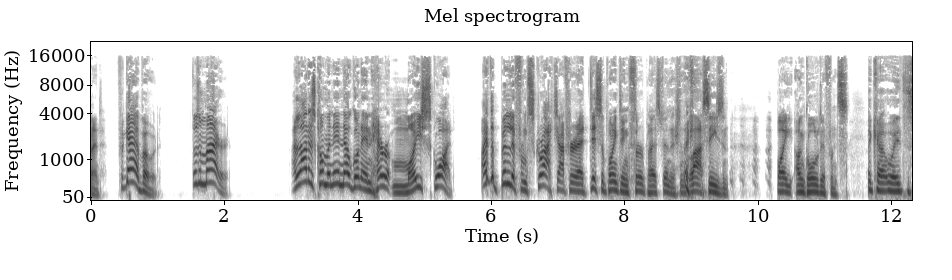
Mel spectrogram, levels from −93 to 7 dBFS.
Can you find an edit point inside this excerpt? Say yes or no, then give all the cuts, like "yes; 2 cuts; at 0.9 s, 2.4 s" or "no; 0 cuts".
no; 0 cuts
